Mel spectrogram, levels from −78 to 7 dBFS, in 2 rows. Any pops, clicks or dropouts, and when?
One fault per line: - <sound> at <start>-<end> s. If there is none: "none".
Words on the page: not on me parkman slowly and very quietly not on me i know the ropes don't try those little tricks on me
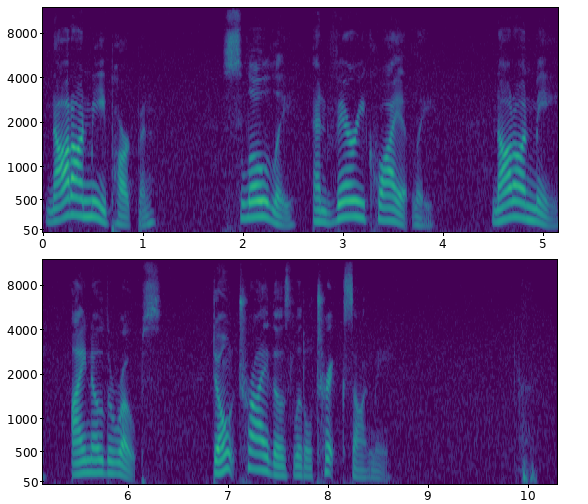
- breath at 9.9-10.1 s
